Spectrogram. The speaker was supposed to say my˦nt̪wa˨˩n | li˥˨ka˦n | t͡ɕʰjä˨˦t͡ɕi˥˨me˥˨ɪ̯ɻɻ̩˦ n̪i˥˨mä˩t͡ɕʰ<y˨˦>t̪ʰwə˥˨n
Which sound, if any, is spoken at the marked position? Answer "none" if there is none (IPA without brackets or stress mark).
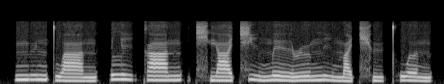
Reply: y˨˦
